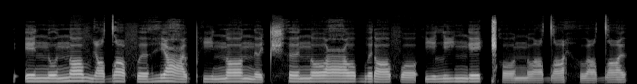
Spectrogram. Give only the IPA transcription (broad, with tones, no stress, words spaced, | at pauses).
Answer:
ʔe˨no˨ nɒ˦vi˨dˤə˦˨ fə˨ ɦɪ˦ʕə˨pʰi˨ nɒ˦nə˨ t͡ʃʰə˦nɔ˦ʕɔ˦ bə˦ɾɒ˨˦fɔ˨ʔi˦ li˦ŋe˦ ǁʰɔ˨nɔ˨ dˤɪ˨˦ho˨ dˤə˦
